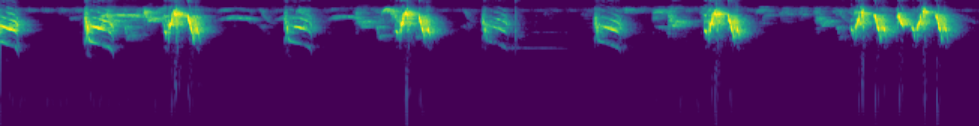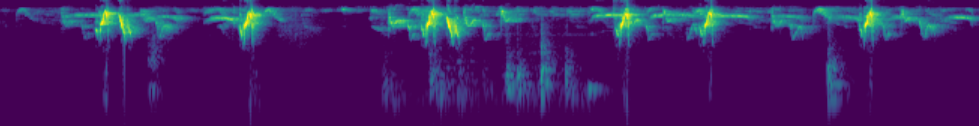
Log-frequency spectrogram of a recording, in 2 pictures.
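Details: Bar-winged prinia song meant to prompt other prinias to sing: harsh, high, downward-sweeping chirps delivered in quick bursts about every second, separated by brief silences, over a thin constant high-pitched hiss.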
